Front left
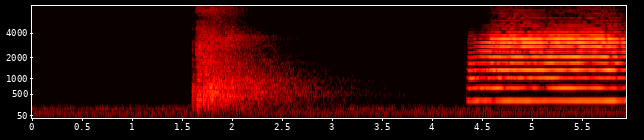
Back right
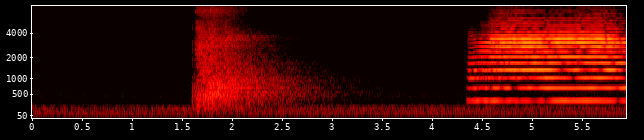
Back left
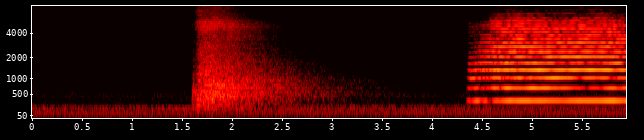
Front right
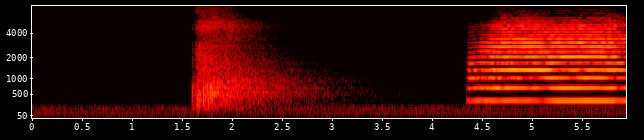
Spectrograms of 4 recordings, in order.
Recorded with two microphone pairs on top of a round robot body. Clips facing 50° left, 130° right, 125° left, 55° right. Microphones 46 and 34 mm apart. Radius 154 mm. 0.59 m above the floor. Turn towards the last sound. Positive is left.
turn(degrees=-20)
